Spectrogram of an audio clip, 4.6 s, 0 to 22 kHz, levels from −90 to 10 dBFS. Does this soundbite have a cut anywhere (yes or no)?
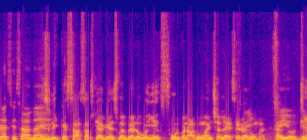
yes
